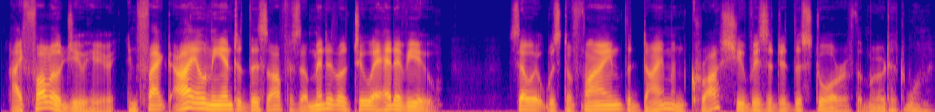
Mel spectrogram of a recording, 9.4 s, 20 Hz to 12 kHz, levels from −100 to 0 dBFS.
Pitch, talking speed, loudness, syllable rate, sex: 105 Hz, 210 wpm, -20 LUFS, 6.2 syllables/s, male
